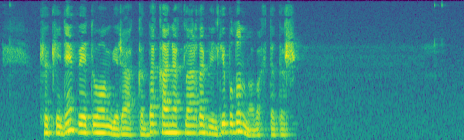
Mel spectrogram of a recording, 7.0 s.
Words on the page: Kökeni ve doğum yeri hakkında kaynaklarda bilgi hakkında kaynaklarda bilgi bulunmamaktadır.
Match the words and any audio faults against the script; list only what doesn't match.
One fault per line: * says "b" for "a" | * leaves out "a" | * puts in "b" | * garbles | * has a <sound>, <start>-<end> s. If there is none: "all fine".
* leaves out "hakkında kaynaklarda bilgi"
